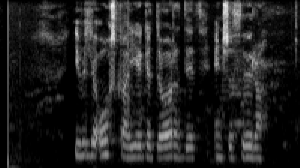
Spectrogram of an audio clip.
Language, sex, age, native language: Icelandic, female, 11, Icelandic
